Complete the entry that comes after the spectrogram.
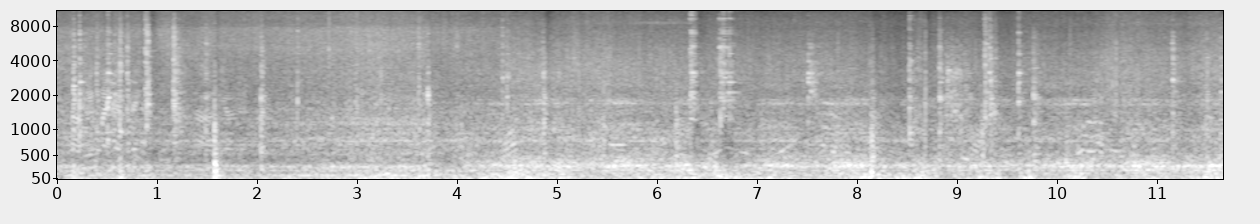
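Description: Fried radish cake sizzling in a large, shallow flat wok while two metal spatulas chop, scrape and clack against the pan in an irregular rhythm.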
